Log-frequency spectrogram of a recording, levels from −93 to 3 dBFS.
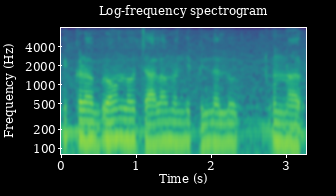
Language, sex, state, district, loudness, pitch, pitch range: Telugu, male, Telangana, Hyderabad, -17 LUFS, 125 Hz, 120-130 Hz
